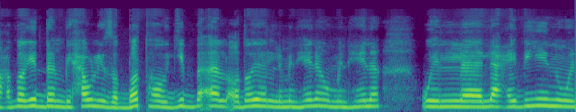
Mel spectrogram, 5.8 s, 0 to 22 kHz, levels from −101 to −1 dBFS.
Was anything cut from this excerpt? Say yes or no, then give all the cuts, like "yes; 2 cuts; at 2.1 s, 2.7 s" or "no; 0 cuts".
no; 0 cuts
